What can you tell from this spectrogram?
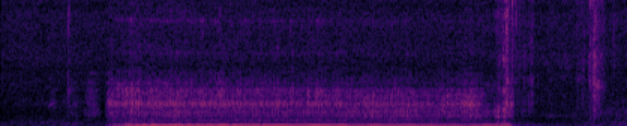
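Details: Guarding its toy, the house cat Hulusi lets out a single low, sustained growl of about two seconds, starting and stopping abruptly.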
